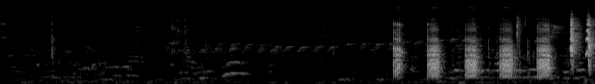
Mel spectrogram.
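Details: Javan myna song used as a lure to draw other birds into singing: faint mixed chatter, then loud harsh rasping bursts repeated about every third of a second, with a thin rising whistle running underneath.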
